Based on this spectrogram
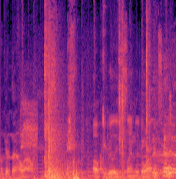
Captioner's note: door shuts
